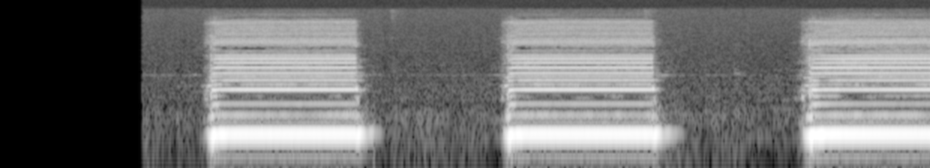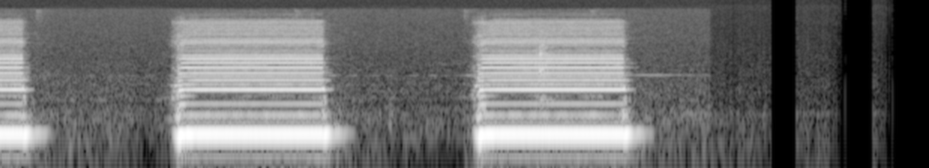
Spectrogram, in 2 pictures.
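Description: Telephone ringing tone of a call being placed: five identical buzzy one-second tones, one every two seconds, with silence between them.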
